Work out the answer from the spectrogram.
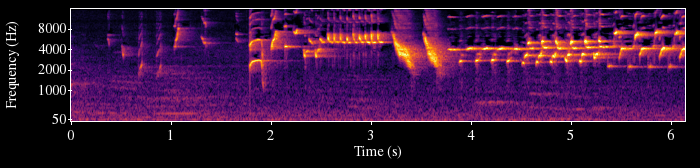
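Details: Goldfinch × canary hybrid singing a clean Málaga-style song, used to train young birds: a fast, high run of twittering trills and liquid chirps rolling on continuously after a few soft opening notes.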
